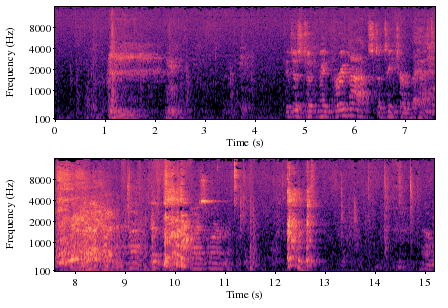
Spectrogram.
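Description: A man speaks calmly through a microphone, in a room with a slight echo.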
